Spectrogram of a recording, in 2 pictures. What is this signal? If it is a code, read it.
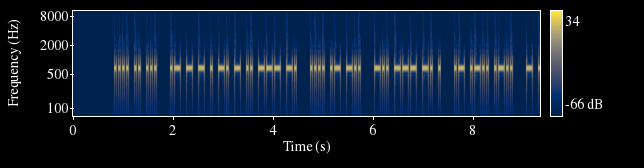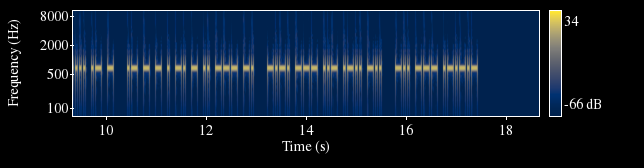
Morse code, heard as a keyed tone, about 30 wpm, 700 Hz. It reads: HIS ATTENTION HAD DONE ALL THAT ATTENTION COULD DO.
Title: Sentences from Top 1000 Words - Review Part 6 - 30wpm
